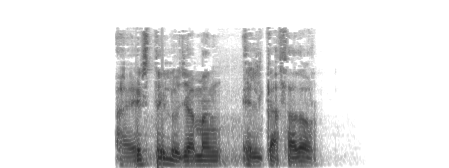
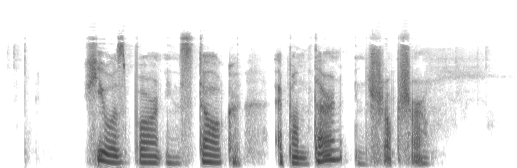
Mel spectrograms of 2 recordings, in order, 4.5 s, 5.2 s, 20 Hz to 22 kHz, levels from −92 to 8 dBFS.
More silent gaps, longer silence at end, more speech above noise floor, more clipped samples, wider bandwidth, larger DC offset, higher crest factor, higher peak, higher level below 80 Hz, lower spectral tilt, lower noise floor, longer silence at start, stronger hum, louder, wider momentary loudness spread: neither; first, 1.35 s vs 0.9 s; first, over 76 dB vs 54 dB; neither; first, 11.5 kHz vs 10 kHz; neither; about the same, 18 dB vs 20 dB; first, 0 dBFS vs -8 dBFS; first, -48 dBFS vs -70 dBFS; about the same, -5.5 dB/octave vs -4.5 dB/octave; first, under -90 dBFS vs -80 dBFS; first, 1.15 s vs 0.85 s; neither; first, -15 LUFS vs -26 LUFS; about the same, 11 LU vs 13 LU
